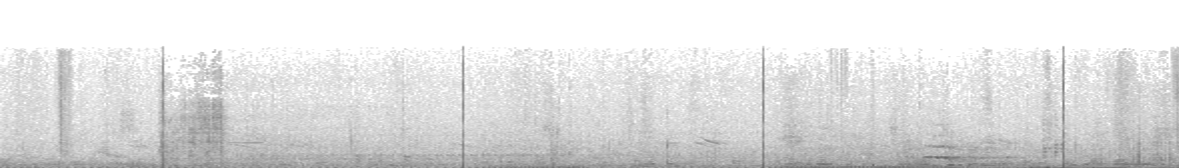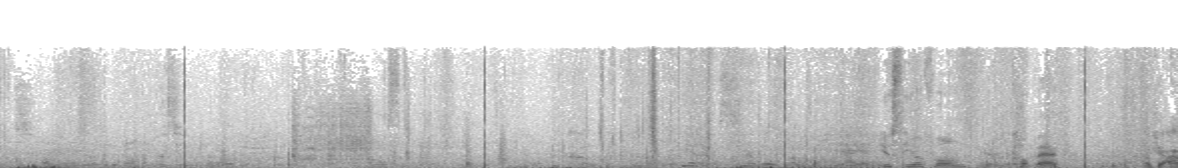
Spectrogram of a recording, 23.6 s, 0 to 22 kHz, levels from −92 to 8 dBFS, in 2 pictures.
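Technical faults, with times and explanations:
1.61, 4.61, 7.62, 10.62, 13.62, 16.62, 19.62 and 22.62 s, file header played as audio: sharp, loud clicks every 3 s, regardless of the signal, as each joined piece's leftover WAV header bytes are reproduced as a brief burst of arbitrary sample values.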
